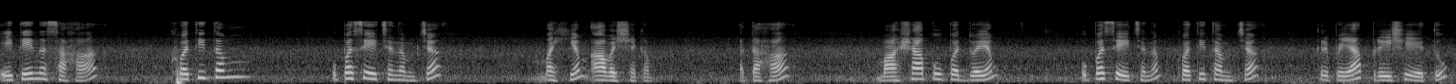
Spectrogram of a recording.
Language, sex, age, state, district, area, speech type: Sanskrit, female, 45-60, Karnataka, Udupi, urban, spontaneous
